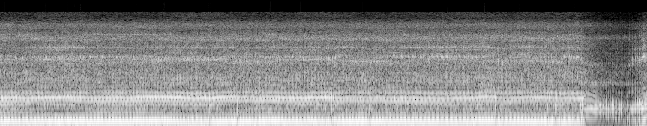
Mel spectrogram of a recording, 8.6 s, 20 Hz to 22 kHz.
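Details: Cheap model 5200 two-stroke chainsaw with small chain and bar, cutting wood: steady high buzz holding revs under load, chain pulling cleanly, no bogging; no power loss, normal cutting.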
